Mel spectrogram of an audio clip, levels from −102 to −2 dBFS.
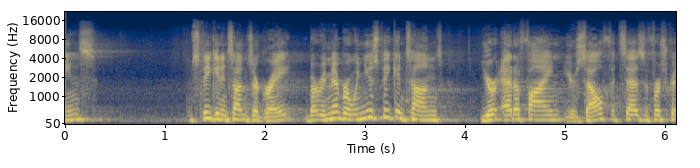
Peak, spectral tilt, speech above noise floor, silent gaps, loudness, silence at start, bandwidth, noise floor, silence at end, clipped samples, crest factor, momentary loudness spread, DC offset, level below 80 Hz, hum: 0 dBFS; -5 dB/octave; 34 dB; none; -17 LUFS; 0 s; 13 kHz; -50 dBFS; 0 s; under 0.1%; 18 dB; 9 LU; under 0.1%; -68 dBFS; none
